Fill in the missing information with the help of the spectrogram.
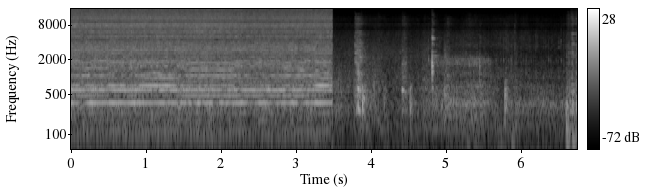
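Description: Ultrasonic parts cleaner running: a steady buzzing hum with many fixed tones over a hiss. It stops abruptly about three and a half seconds in, and a few light metallic clinks follow as the stainless wire basket of parts is set down and handled.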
